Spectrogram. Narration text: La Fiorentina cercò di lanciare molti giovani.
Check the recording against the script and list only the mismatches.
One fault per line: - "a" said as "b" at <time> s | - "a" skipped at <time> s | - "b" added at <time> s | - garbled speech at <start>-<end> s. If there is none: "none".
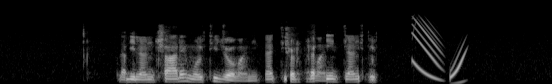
- "Fiorentina cercò" skipped at 1.3 s
- garbled speech at 2.6-3.8 s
